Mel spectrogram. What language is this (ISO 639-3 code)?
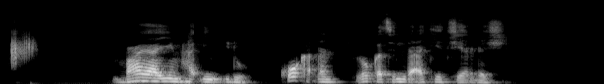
hau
